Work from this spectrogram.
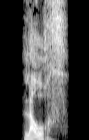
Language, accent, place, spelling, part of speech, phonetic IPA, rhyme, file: German, Germany, Berlin, Lauchs, noun, [laʊ̯xs], -aʊ̯xs, De-Lauchs.ogg
- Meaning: genitive singular of Lauch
